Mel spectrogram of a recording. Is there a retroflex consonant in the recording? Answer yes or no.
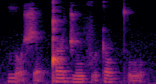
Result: yes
